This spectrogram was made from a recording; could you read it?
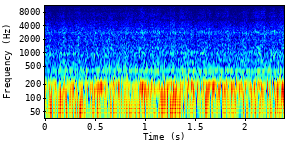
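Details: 2005 Ford Escape 3.0 V6 with no misfire codes stored: idle runs rough with a slightly uneven low beat and one cylinder dropped out; it is misfiring on a rear-bank cylinder under the intake manifold, where unplugging coil 3 makes no difference.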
